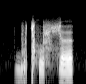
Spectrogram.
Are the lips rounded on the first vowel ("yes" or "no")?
yes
